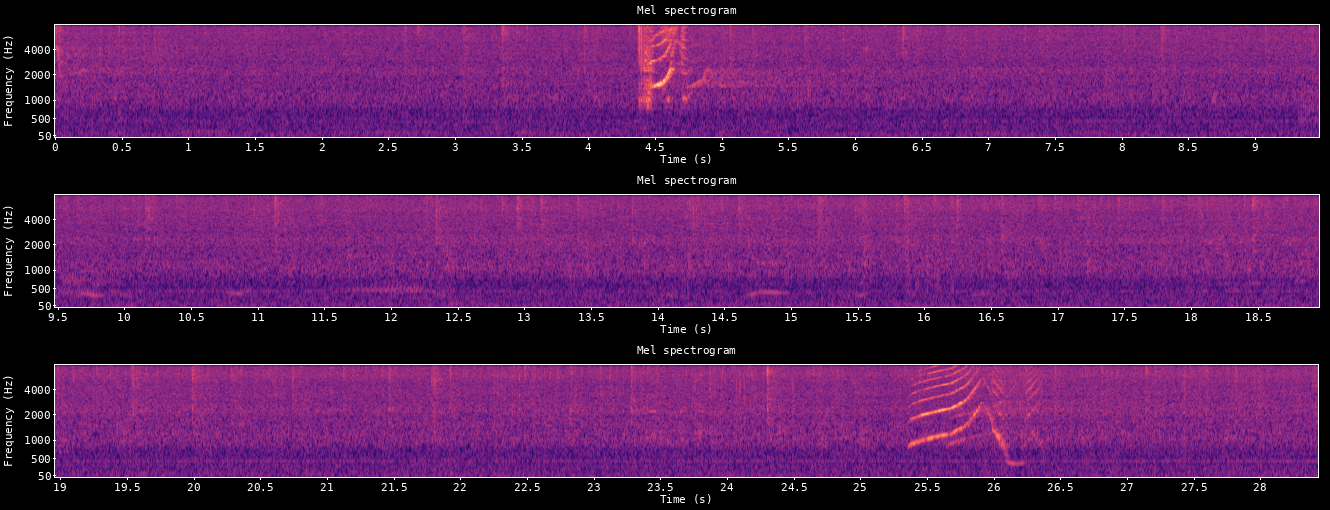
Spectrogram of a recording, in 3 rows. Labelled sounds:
14.6	15.0	killer whale, southern resident, 0.30 to 0.45 kHz
25.3	25.8	killer whale, southern resident, 0.80 to 4.5 kHz

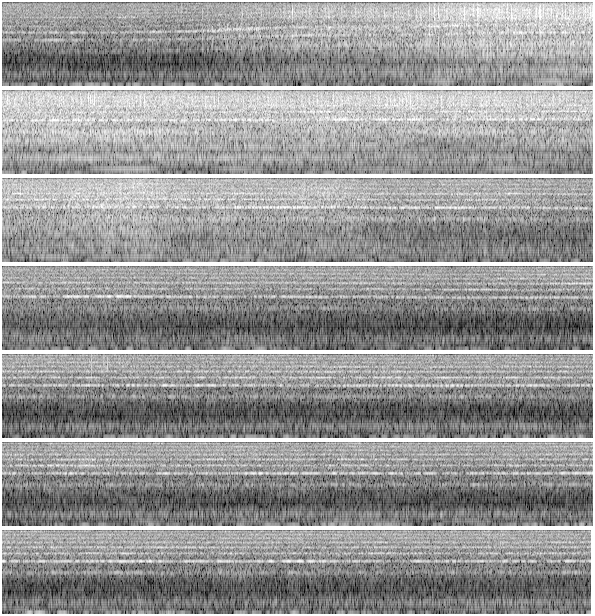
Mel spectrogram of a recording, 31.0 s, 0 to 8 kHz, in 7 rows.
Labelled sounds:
11.8	12.5	vessel noise, 1.8 to 4.5 kHz
13.7	14.4	vessel noise, 2.5 to 3.5 kHz

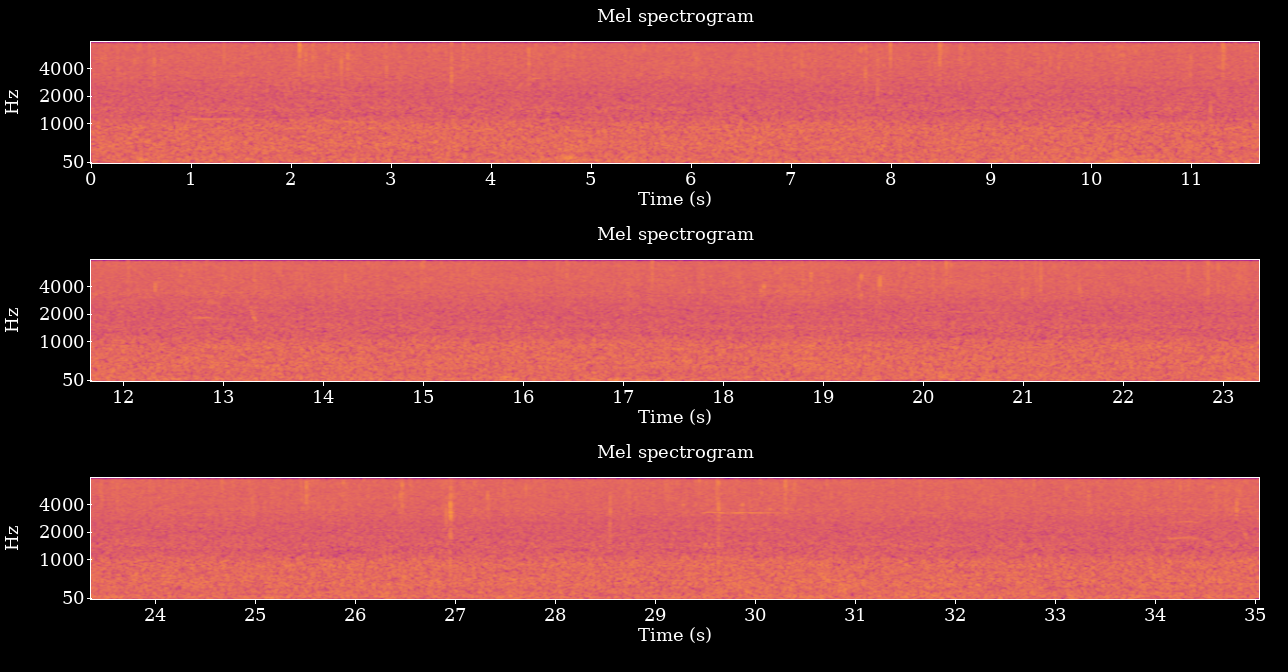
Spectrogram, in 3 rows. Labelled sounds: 29.7	30.1	killer whale, northern resident, A clan, 3.2 to 3.3 kHz
34.1	34.4	killer whale, northern resident, A clan, 1.7 to 2.7 kHz

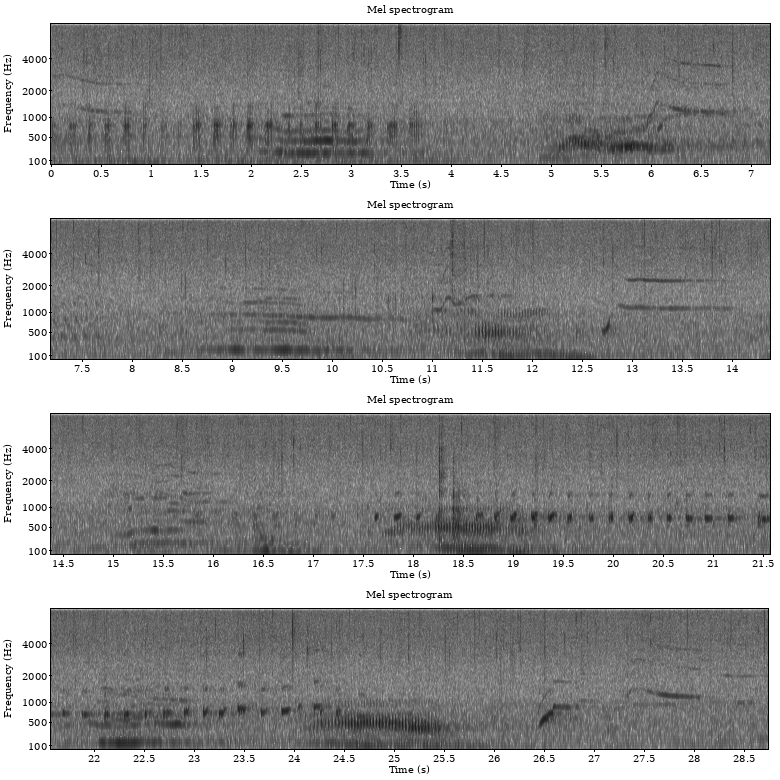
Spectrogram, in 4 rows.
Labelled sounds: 0.0	0.6	humpback whale, 1.1 to 2.9 kHz
5.8	6.8	humpback whale, 0.78 to 3.8 kHz
9.1	10.4	humpback whale, 0.78 to 1.5 kHz
11.7	12.2	humpback whale, 0.88 to 1.1 kHz
12.8	13.6	humpback whale, 1.1 to 2.4 kHz
15.2	15.6	humpback whale, 1.2 to 1.4 kHz
22.1	23.0	humpback whale, 1.0 to 1.4 kHz
26.5	26.8	humpback whale, 0.78 to 0.94 kHz
27.5	28.6	humpback whale, 1.1 to 3.8 kHz

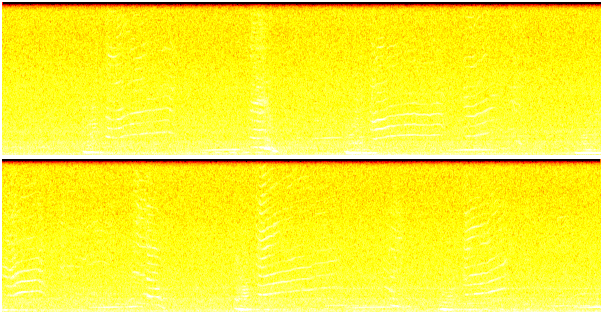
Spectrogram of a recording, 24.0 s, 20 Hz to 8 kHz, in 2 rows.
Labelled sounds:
2.1	3.5	humpback whale, 0.90 to 5.7 kHz
5.0	5.3	humpback whale, 0.86 to 2.9 kHz
6.4	10.4	humpback whale, 0.90 to 4.8 kHz
12.0	12.9	humpback whale, 0.83 to 6.2 kHz
13.7	15.2	humpback whale, 0.80 to 6.9 kHz
17.0	18.7	humpback whale, 0.90 to 6.8 kHz
19.6	19.9	humpback whale, 1.1 to 1.4 kHz
21.2	22.1	humpback whale, 0.93 to 5.5 kHz

